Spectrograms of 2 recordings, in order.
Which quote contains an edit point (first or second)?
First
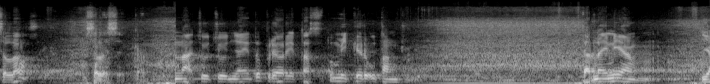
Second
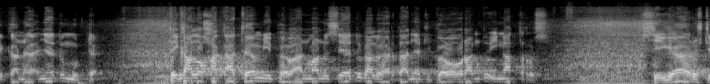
first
